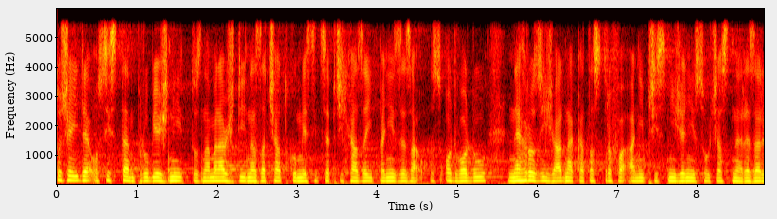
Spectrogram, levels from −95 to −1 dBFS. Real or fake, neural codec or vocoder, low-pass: real; none; 5.4 kHz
